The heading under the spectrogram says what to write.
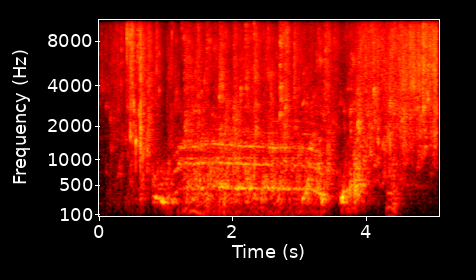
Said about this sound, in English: Okay, I'm on my knees now, kneeling in the bathtub, and I'm going to dunk my head under the water, and I will scream very loud, okay? So I want you to listen for my scream.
